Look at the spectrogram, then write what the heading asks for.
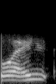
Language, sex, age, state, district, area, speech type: Hindi, male, 60+, Bihar, Begusarai, rural, conversation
